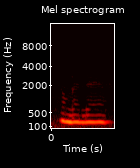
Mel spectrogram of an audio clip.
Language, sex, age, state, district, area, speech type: Kannada, female, 18-30, Karnataka, Koppal, urban, spontaneous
